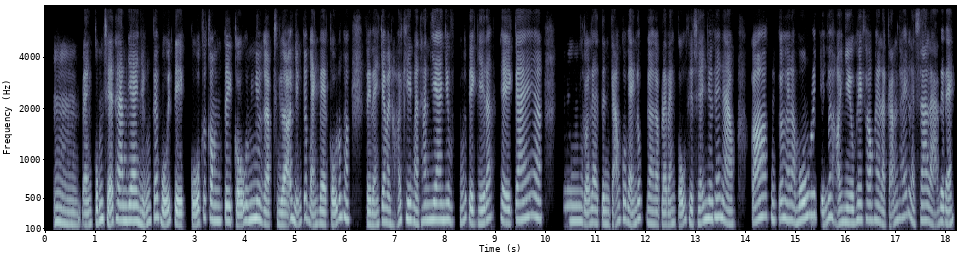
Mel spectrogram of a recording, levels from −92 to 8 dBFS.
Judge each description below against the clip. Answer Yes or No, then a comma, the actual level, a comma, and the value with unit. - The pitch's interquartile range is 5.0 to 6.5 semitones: No, average, 4.6 semitones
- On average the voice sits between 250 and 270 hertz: No, high, 195 Hz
